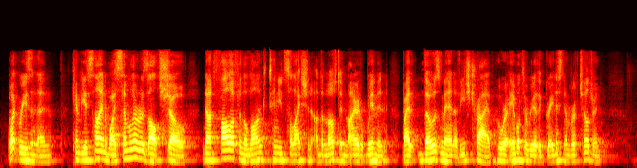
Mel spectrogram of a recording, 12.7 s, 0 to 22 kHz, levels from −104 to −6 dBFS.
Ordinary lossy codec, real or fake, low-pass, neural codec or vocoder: AAC, 32 kbps; fake; 7.2 kHz; codec, 16 kHz, 4 kbps, X-Codec, HuBERT features, trained on general audio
